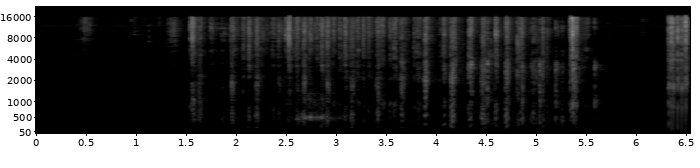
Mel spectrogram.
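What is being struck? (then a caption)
Plastic comb. A small, solid, wide-tooth yellow plastic comb is held in one hand while the fingers flick or scratch along its teeth. The result is a quiet, rapid series of dry, bright ticks and scratchy patters that builds after a few faint taps, thins out, then ends with a short, dense burst.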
